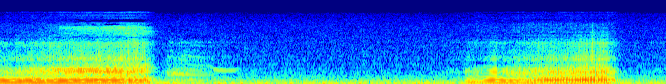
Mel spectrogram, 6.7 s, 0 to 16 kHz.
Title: 🐽 本日のイビキ / Snoring Sleep Sound 2025/02/21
